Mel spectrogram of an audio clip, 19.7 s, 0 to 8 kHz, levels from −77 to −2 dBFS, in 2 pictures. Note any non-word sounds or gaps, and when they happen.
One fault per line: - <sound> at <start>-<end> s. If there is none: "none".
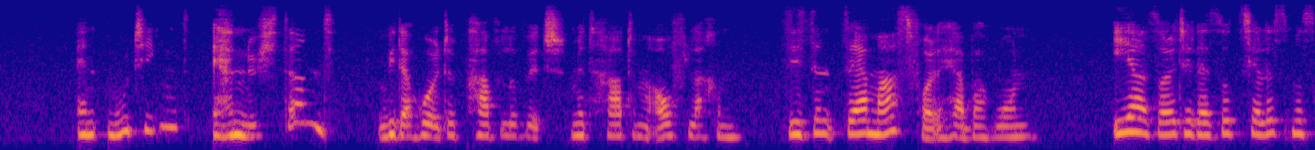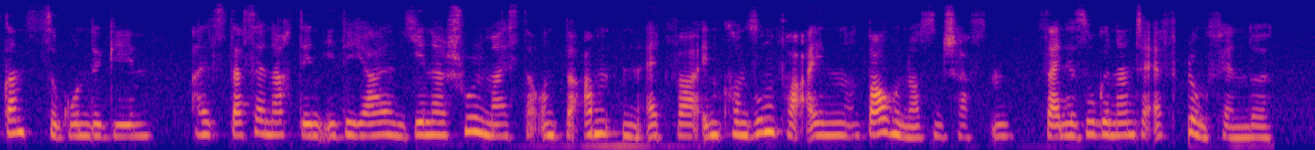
- dropout at 18.7-18.8 s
